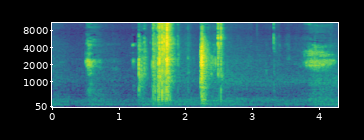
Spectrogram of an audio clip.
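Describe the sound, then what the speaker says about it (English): A deck of cards is shuffled by hand, giving a few short, close riffling and snapping bursts separated by quiet gaps. "So we're going to shuffle 3 times."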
